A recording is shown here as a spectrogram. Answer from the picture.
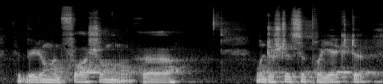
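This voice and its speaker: Audible room echo surrounds the voice of this man as he speaks. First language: Spanish (speaking German). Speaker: PhD student in oceanography. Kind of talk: interview. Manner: halting, many fillers and repeated words.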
